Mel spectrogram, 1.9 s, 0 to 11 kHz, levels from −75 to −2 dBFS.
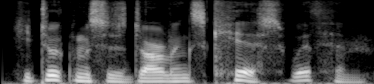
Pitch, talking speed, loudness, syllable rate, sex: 125 Hz, 225 wpm, -18 LUFS, 4.6 syllables/s, male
